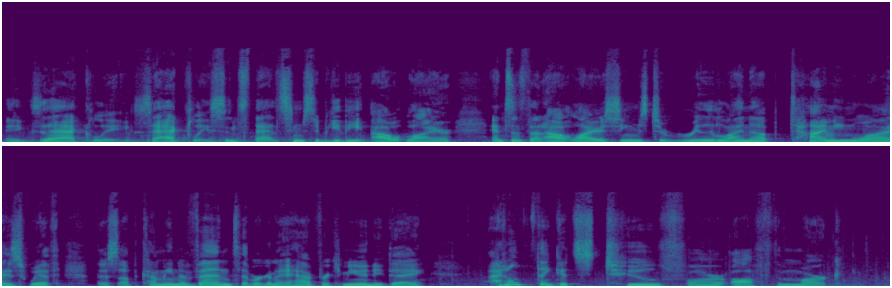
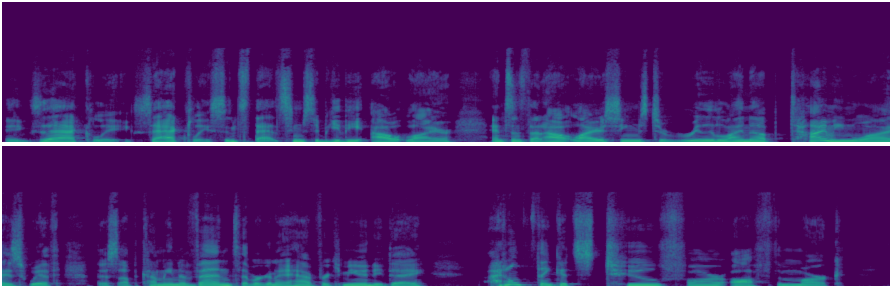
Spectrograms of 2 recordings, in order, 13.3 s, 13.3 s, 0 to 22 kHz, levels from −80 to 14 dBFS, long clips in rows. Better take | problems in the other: second | rain or running water; faint; throughout; 20 dB below the speech

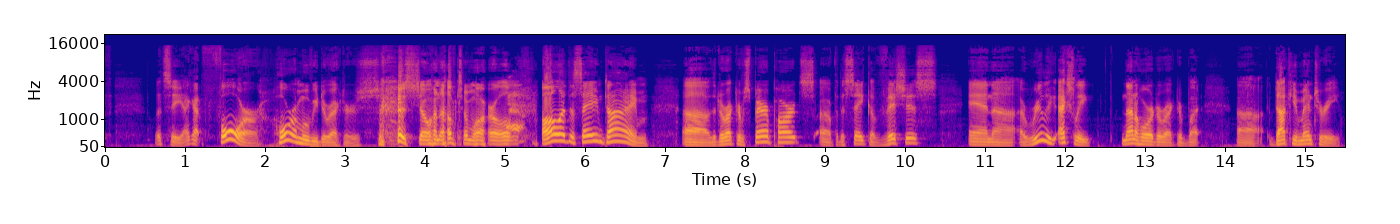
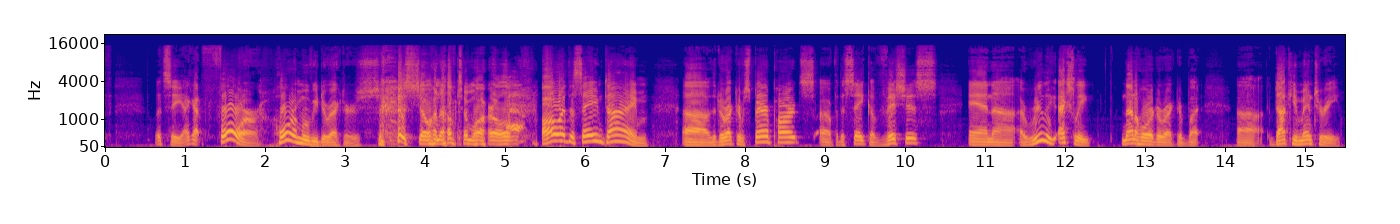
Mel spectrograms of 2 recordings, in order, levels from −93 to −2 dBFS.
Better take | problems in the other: first | distortion; slight; 10 dB below the speech

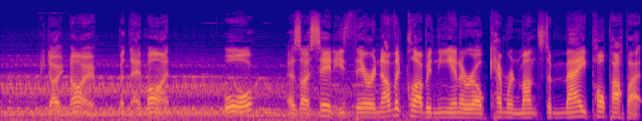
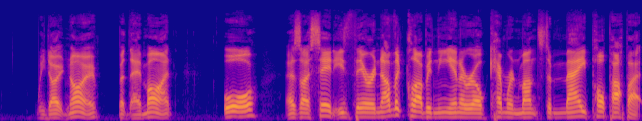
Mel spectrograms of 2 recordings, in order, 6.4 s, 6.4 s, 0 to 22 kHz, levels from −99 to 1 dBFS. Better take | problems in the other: second | siren; noticeable; until 4 s; peak 7 dB below the speech

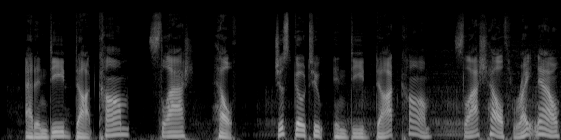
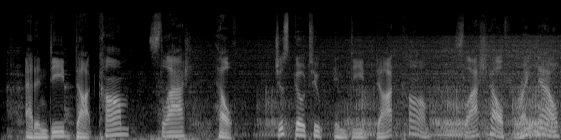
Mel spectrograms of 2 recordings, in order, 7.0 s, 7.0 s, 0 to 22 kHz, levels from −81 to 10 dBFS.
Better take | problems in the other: first | animal sounds; loud; throughout; 7 dB below the speech; faint in the first

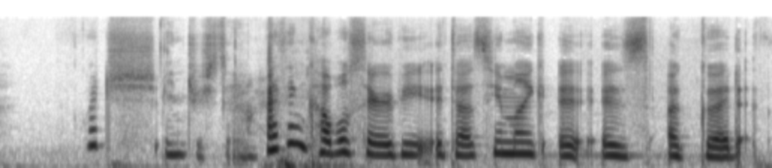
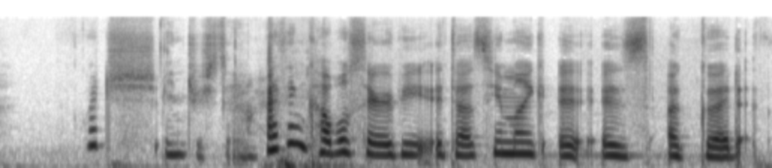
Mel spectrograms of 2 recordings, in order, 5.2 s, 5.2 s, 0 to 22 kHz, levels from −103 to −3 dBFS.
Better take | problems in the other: neither | none

